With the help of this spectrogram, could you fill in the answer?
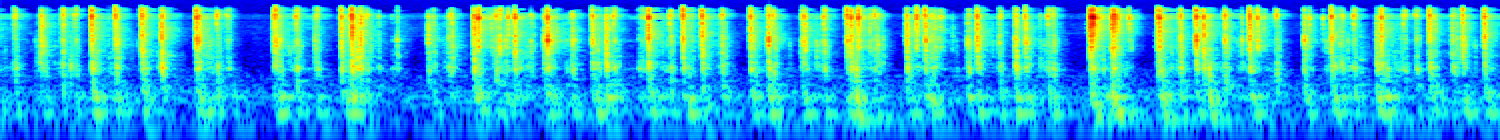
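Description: A black plastic computer keyboard has its keys pressed and tapped with fingertips and nails at close range. It produces a steady stream of rapid, crisp clicks and clacks with bright, sharp attacks, a low plasticky thump beneath, and a very short decay. The irregular typing rhythm continues throughout, with a few louder taps standing out.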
